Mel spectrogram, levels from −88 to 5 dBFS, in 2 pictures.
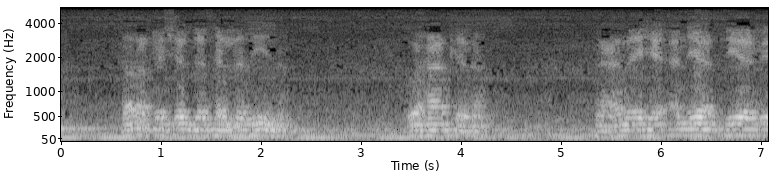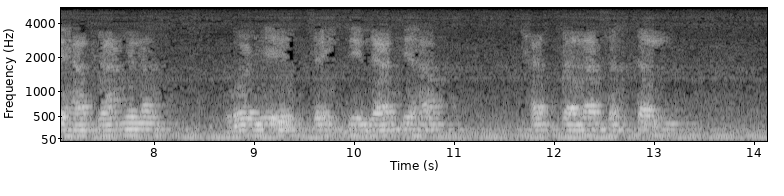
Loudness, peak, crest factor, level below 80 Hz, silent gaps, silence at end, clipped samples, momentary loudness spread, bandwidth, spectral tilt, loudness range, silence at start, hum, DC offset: -18 LUFS; 0 dBFS; 16 dB; -28 dBFS; none; 0 s; under 0.1%; 12 LU; 5.4 kHz; -9.5 dB/octave; 4 LU; 0 s; none; under 0.1%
